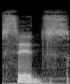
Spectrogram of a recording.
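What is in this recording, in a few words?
"sids", British English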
